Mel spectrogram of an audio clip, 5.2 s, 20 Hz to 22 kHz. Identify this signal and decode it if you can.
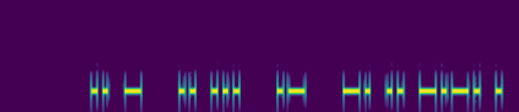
Morse code, heard as a keyed tone, about 22 wpm, 700 Hz. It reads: IT IS A NICE
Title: Sentences from Top 1100 Words 22wpm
